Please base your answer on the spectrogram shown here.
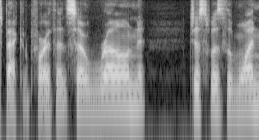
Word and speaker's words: Roan: Sure, Roan. Roan, right? I know. But then it would have to have another N and an E.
